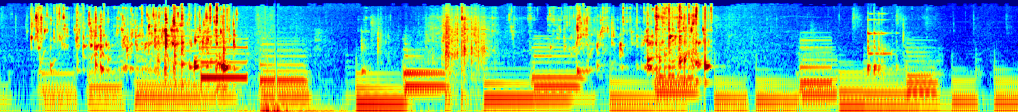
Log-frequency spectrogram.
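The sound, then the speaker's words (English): Cranberry juice being poured into sugar-rimmed glasses, a steady gurgling stream with ringing tones that shift in pitch as each glass fills, with no talking. “So just roll your lemon juice around the top, and then we're just going to pour in the cranberry.”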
